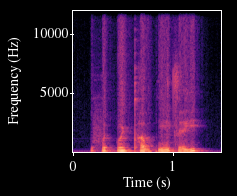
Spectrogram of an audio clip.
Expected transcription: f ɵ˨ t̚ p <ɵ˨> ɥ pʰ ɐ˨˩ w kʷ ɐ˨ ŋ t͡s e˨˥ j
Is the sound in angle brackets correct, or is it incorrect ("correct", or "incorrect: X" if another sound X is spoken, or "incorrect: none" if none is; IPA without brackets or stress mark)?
correct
